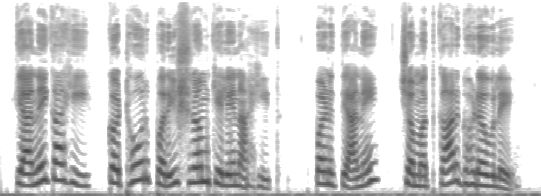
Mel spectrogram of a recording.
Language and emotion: Marathi, neutral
